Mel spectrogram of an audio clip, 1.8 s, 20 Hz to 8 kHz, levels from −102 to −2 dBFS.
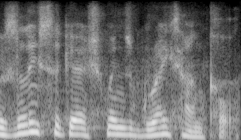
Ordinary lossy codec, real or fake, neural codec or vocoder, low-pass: Opus, 32 kbps; fake; codec, 24 kHz, 3.1 kbps, DualCodec; 7.2 kHz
